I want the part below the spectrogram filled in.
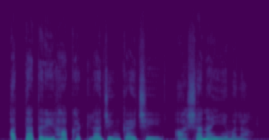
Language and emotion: Marathi, sad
